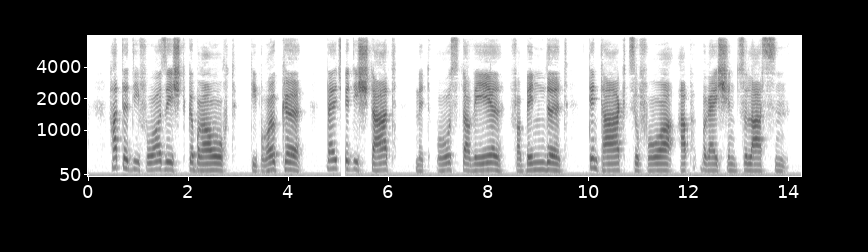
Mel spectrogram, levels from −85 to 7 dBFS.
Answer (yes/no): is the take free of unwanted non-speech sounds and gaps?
no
